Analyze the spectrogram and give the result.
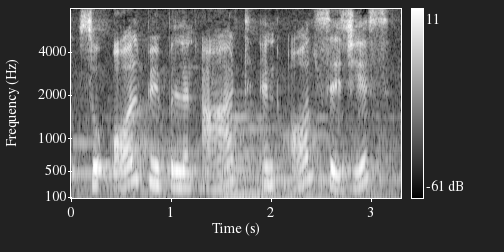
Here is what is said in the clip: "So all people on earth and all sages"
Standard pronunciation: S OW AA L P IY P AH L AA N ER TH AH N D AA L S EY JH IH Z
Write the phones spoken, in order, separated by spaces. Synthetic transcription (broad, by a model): S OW AA L P IY P AH L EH N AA T AH N D AA L S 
